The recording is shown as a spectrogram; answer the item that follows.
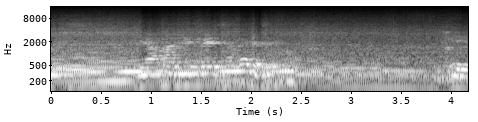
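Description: Indistinct talking with a steady low hum underneath. The talking fades out about two and a half seconds in.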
